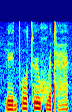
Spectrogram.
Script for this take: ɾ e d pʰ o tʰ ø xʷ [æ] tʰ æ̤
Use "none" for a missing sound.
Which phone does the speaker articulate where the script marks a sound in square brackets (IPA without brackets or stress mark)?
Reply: æ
